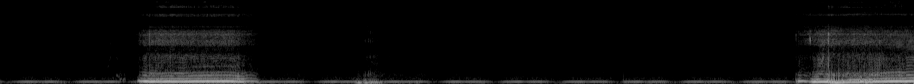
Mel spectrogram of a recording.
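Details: Sleeping female Labrador Retriever named Violet snores with a deep, fast-pulsing drone, and two loud, harsh, gravelly snorts stand out at about one and a half and eight seconds.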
